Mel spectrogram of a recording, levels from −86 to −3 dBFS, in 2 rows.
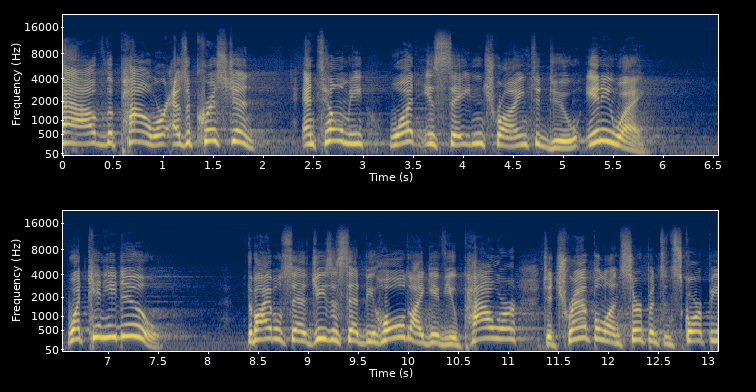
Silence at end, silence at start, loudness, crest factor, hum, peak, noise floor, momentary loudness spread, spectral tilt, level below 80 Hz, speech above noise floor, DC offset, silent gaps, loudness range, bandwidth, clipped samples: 0 s; 0 s; -17 LUFS; 16 dB; none; 0 dBFS; -53 dBFS; 5 LU; -5 dB/octave; -60 dBFS; 37 dB; under 0.1%; none; 1 LU; 13 kHz; under 0.1%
